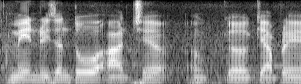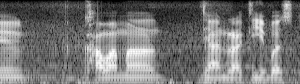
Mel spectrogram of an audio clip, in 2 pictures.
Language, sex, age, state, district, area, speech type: Gujarati, male, 18-30, Gujarat, Aravalli, urban, spontaneous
